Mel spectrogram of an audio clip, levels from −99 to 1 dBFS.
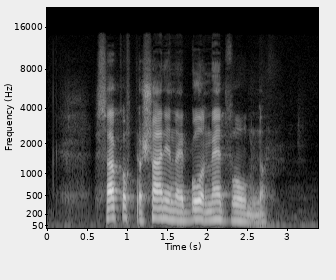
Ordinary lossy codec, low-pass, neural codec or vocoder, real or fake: none; 14.4 kHz; codec, 32 kHz, 1.9 kbps, SNAC; fake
